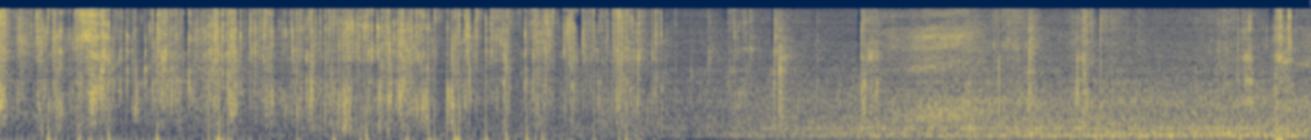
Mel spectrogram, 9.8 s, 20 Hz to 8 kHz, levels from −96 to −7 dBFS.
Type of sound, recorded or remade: remade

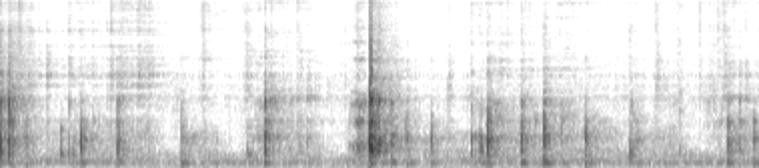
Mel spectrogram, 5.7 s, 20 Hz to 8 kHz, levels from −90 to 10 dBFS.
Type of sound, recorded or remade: recorded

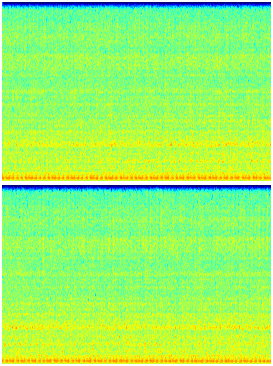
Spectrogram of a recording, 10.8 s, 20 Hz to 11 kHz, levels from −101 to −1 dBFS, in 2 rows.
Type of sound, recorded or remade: remade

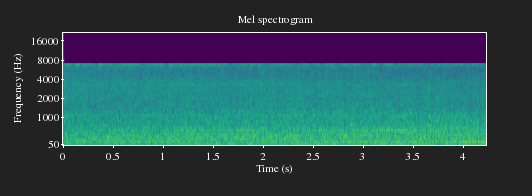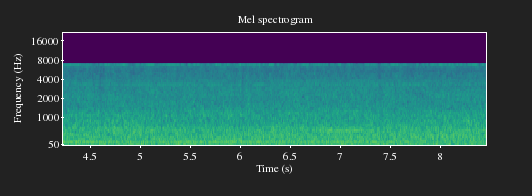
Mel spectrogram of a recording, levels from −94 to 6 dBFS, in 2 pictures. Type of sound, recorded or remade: recorded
